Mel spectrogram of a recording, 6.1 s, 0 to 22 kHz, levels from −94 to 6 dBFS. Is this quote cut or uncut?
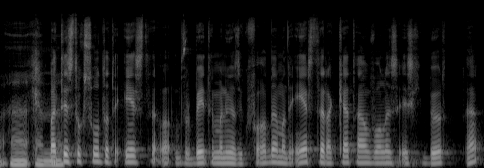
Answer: uncut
